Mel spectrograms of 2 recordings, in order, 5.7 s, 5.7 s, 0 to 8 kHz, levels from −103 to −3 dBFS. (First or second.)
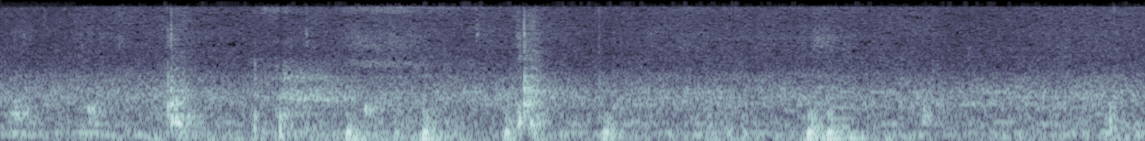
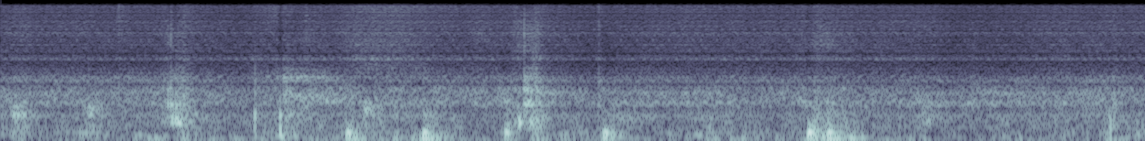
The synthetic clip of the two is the second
